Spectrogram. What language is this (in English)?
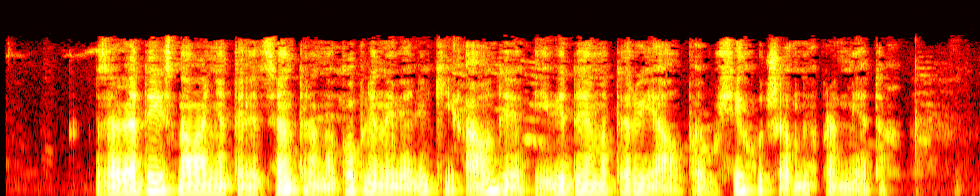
Belarusian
